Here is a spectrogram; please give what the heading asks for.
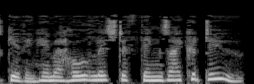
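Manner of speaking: ordinary delivery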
